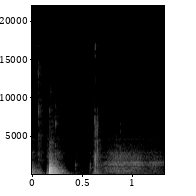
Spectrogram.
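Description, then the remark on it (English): Two quick knuckle knocks on wood: a solid, hollow first rap followed by a lighter second one, then a faint lingering tone fading out. No one speaks. “And look, there have been no bankruptcies on my watch so far, so let's knock on wood.”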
